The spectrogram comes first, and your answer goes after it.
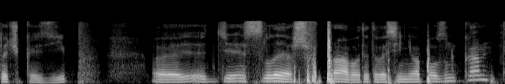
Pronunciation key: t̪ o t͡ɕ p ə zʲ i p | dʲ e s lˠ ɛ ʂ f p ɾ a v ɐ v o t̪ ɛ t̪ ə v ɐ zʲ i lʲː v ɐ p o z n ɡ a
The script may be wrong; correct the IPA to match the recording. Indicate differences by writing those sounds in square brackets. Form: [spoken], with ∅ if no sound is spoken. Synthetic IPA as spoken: t̪ o t͡ɕ [k] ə zʲ i p | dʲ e s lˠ ɛ ʂ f p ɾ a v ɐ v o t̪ ɛ t̪ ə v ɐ [sʲ] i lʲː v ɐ p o z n [k] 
